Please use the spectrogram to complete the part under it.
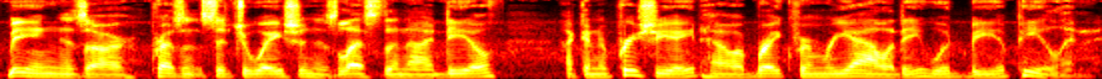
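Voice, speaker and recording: A man's voice: on the low side, moderate pace, a little mellow, slight background noise, close to an everyday voice. A man acting an awkward, earnest survivor in an audio drama, speaking in formal, wordy, stilted phrases. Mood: matter-of-fact. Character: awkward, earnest, verbose male survivor in a zombie apocalypse.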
